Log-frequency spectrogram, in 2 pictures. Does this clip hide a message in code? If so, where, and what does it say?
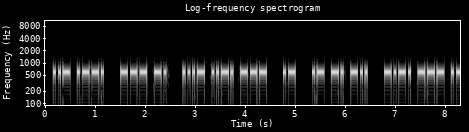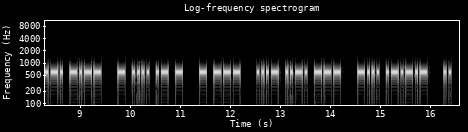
Yes: Morse code from 0.2 to 16.4 s, heard as a keyed tone, about 25 wpm, 600 Hz. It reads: UP ON VFO A AND COPY THAT TO VFO B. I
